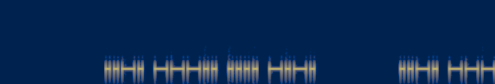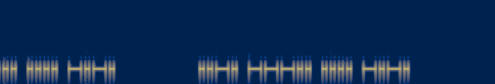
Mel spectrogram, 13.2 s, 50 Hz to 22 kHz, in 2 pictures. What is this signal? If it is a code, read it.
Morse code, heard as a keyed tone, about 22 wpm, 700 Hz. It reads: F8HC F8HC F8HC
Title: DXCC-100 Call Signs - 4 Characters - Repeated 3x - 22wpm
